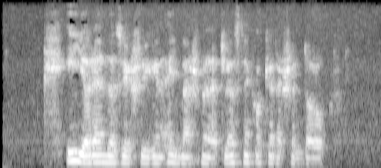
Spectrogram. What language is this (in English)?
Hungarian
